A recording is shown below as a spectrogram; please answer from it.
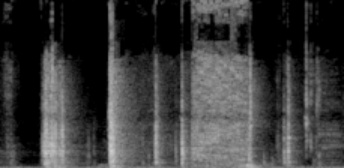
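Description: Cardstock being scored on a paper trimmer for a standard-size card: a few sharp clicks and snaps, then a short scraping pass of the scoring blade, close up and with no talk.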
